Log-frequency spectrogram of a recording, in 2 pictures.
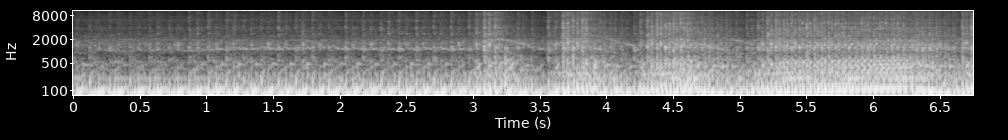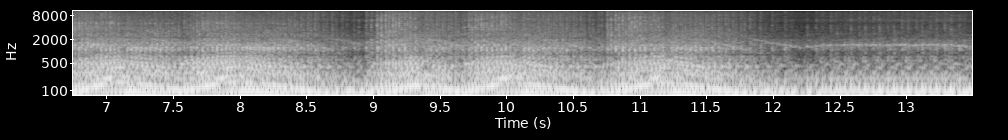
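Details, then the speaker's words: Honda 750 ACE Deluxe V-twin after refitting carburettors and air filter: lumps along with a few throttle blips, then settles to a fairly even beat; idle close. "Let me idle it up just a fraction. Okay, that sounds pretty close. It's not exact, but I'll worry about getting exact later."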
